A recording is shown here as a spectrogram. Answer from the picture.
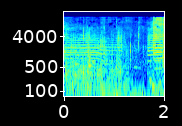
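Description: Brass band playing, with people talking over it; the music thins out briefly and comes back louder near the end.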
